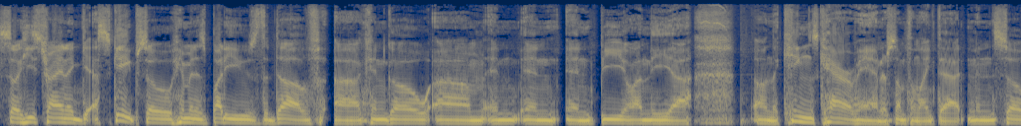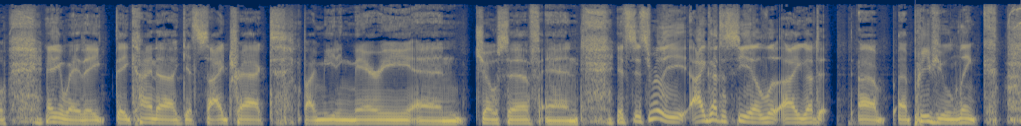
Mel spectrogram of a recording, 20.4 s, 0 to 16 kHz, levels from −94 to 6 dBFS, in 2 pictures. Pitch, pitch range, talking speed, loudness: 95 Hz, 90-115 Hz, 180 wpm, -18 LUFS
